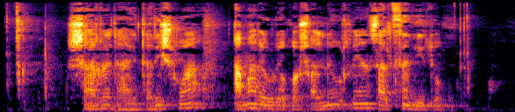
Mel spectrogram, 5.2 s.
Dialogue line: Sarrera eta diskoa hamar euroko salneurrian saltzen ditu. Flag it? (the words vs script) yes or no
no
